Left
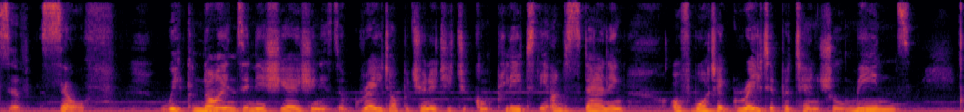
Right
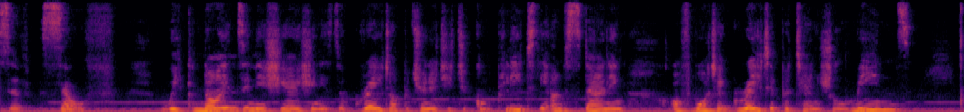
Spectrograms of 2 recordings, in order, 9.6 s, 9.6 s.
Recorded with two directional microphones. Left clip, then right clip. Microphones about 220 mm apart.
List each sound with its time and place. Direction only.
0.1 s a woman's voice: 30° left (ahead or behind)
